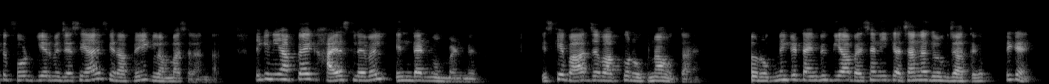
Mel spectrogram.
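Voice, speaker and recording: A man teaching a live online class. His voice sits high and sounds bright and forward. He keeps checking that the students follow and leans on homely analogies.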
